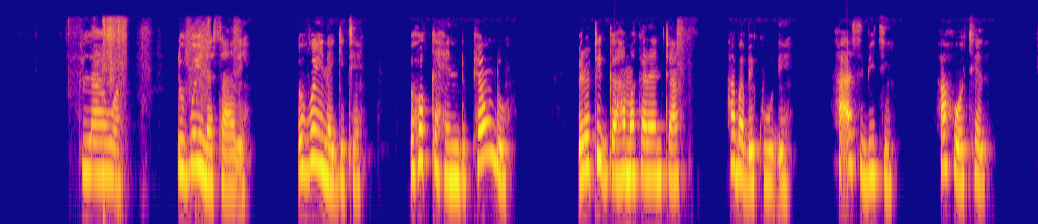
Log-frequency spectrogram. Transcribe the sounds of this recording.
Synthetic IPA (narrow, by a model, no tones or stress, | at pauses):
flawa | ɗɔvojnasaːɾɛ | ɗɔvojnaɡitʰɛ | ɗɔhɔkːahendupʰewndu | ɓɛɗɔtiɡːaɦamakaɾanta | hababɛkuːɗɛ | ha̰ʔasibitʰi | hahɔtʰɛl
